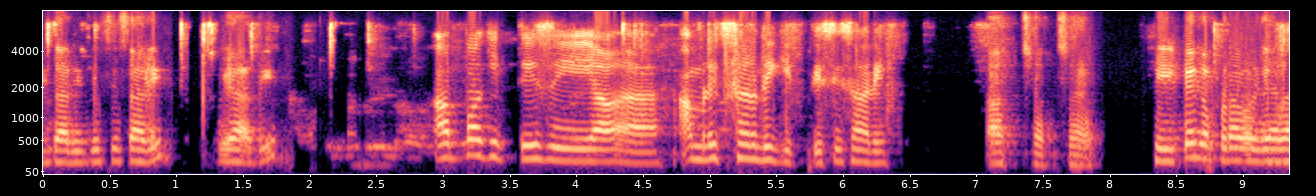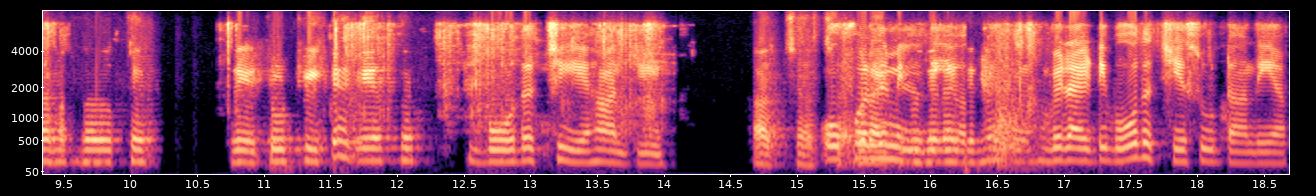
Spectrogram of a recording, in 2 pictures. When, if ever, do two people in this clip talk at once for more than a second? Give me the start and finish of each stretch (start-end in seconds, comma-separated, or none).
15.3-16.5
